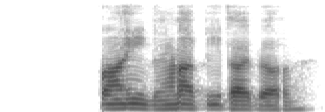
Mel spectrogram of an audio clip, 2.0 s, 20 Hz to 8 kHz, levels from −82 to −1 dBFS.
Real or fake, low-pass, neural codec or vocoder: fake; 7.2 kHz; codec, 44.1 kHz, 1.7 kbps, Pupu-Codec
